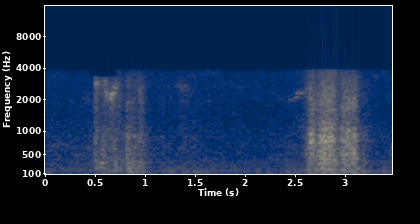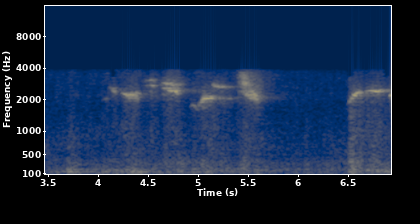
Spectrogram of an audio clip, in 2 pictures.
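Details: Common blackbird recorded from a window in Madrid, Spain: fluty whistled phrases around the upper-middle range, short and varied, separated by pauses, with bursts of broadband noise and a low background hum.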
